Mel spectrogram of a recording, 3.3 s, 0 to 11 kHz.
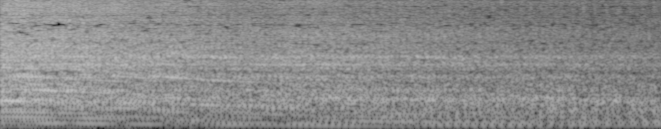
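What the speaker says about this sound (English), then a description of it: "I think the revs did lift on that last quarter turn in." A Honda Varadero 125 motorcycle engine, just after carburettor tuning, revs up close and loud, then settles back down with a steady, throaty drone and no talking.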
